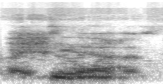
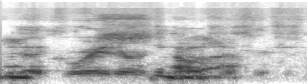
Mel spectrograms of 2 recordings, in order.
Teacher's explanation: In Gilead, people would pronounce this word with a sh sound on the front of it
